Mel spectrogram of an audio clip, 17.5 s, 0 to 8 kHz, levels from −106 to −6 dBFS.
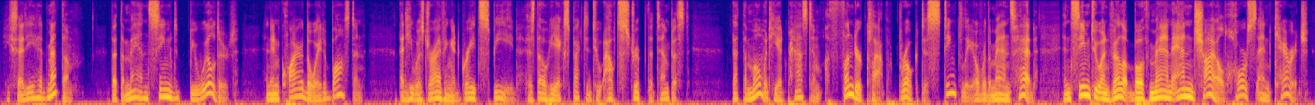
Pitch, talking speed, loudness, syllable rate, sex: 125 Hz, 200 wpm, -23 LUFS, 5.6 syllables/s, male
